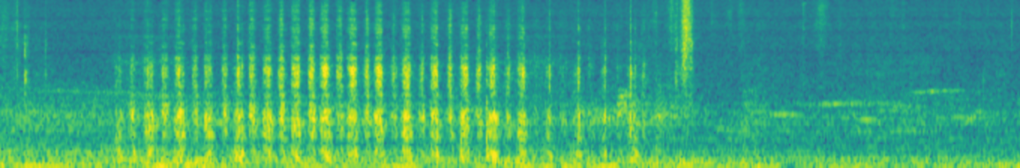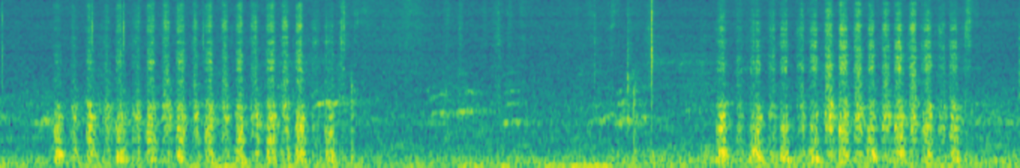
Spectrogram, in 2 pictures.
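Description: A coin scrapes rapidly back and forth across a scratch card.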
